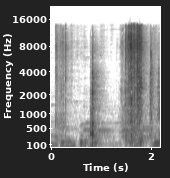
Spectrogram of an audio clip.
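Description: A deck of cards being shuffled: a short riffle, a quick snap, then a louder, longer burst of crisp fluttering cards, with no talking.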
